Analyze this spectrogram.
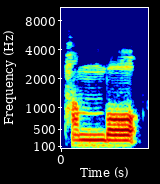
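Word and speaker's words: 探訪: 탐보, 탐보.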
